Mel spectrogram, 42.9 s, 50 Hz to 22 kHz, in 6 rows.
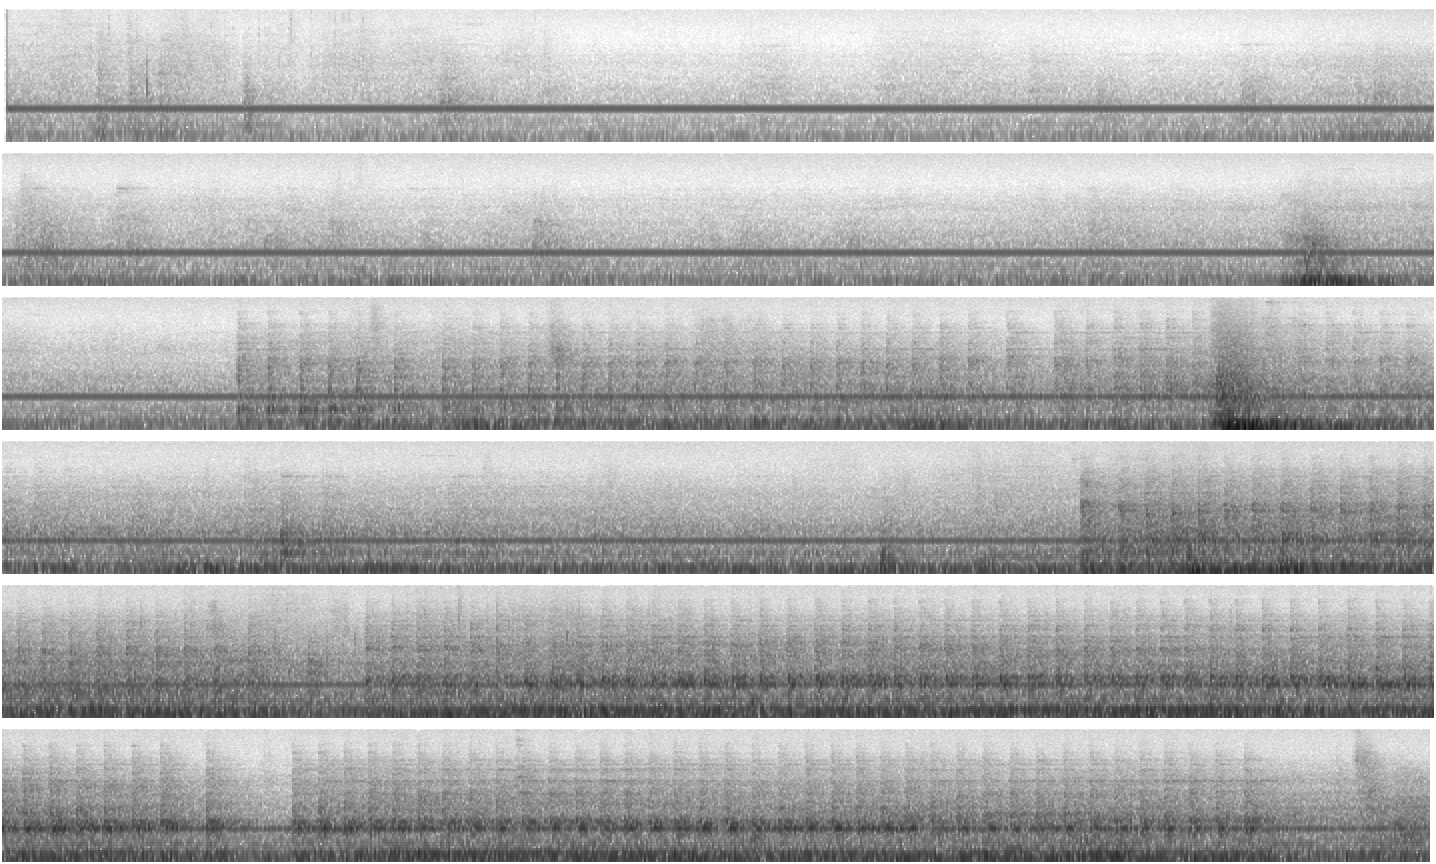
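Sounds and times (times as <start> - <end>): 
roadworks: 15.5 - 42.9.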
